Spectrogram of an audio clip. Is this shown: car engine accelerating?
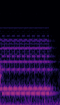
no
